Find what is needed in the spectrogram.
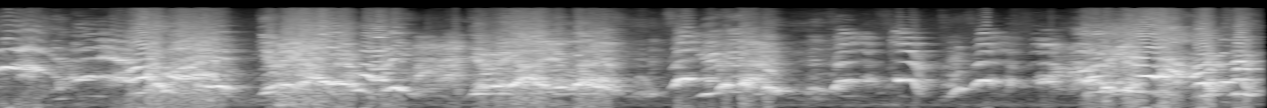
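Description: Girls screaming in repeated high-pitched shrieks while scuffling in a play fight, mixed with some laughter.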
